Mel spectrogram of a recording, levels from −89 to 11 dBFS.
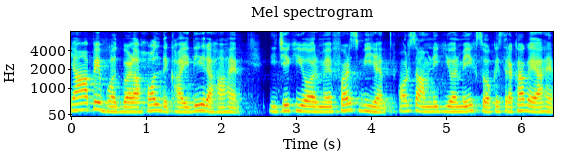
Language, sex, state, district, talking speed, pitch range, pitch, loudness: Hindi, female, Bihar, Madhepura, 240 wpm, 165-200 Hz, 175 Hz, -17 LUFS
